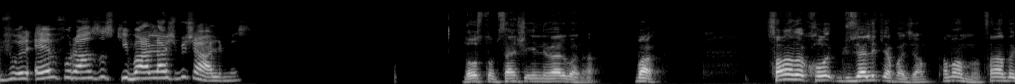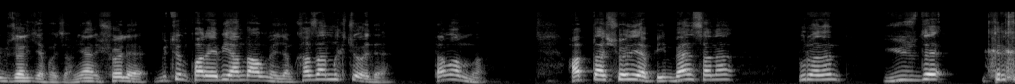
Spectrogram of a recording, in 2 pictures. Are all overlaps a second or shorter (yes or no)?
yes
